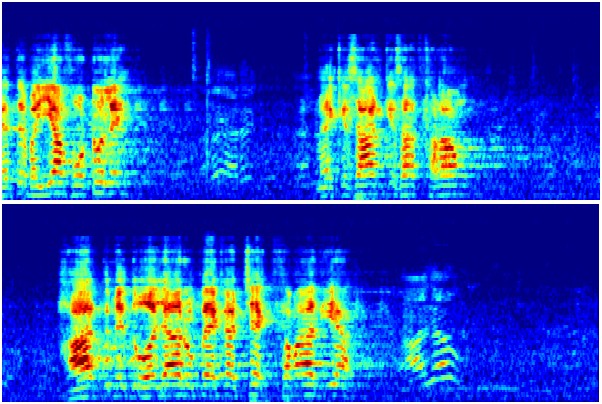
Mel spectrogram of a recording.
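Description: A young man speaks loudly in short bursts nearby.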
